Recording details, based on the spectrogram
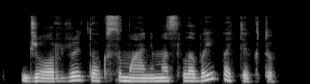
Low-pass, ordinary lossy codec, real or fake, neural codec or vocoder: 9.9 kHz; AAC, 48 kbps; real; none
